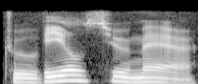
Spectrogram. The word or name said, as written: Trouville-sur-Mer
